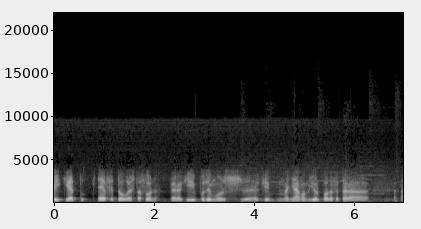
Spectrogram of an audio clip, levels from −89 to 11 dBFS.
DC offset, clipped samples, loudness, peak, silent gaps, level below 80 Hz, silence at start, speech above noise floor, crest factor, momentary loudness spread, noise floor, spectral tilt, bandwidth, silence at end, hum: under 0.1%; under 0.1%; -26 LUFS; -8 dBFS; none; -88 dBFS; 0 s; 22 dB; 18 dB; 10 LU; -48 dBFS; -4.5 dB/octave; 10 kHz; 0 s; none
